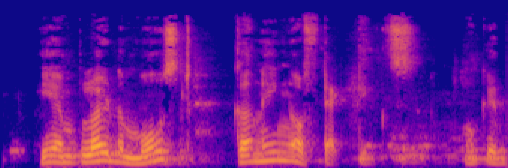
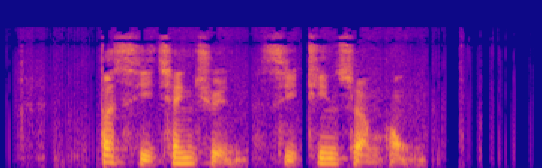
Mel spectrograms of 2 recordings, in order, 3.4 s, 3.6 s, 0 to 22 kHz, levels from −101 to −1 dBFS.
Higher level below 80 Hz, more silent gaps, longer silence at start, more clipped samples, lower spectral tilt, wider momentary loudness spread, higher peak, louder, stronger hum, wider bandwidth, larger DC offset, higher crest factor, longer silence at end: second, -74 dBFS vs -60 dBFS; neither; second, 0.1 s vs 0.7 s; neither; about the same, -4.5 dB/octave vs -4.5 dB/octave; first, 14 LU vs 10 LU; second, -14 dBFS vs -2 dBFS; second, -31 LUFS vs -24 LUFS; neither; first, 15.5 kHz vs 11.5 kHz; neither; second, 18 dB vs 24 dB; second, 0 s vs 0.75 s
